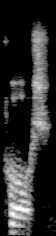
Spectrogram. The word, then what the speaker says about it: Porsche: Tandy Oh Charlie and because it's German you pronounce the e off it's a Porsche get out here have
